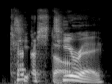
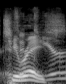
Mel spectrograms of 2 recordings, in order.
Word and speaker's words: Terastal: There's no way it's tier. It's T-race. It's T-race. No. That's what the chat's saying. T-race. It is T-race, like tear, like I'm crying tears.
